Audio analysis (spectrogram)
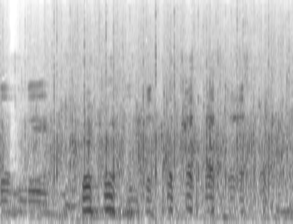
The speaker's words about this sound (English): Hold on, I'm gonna applaud that again.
